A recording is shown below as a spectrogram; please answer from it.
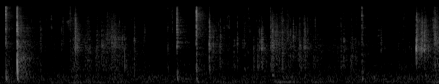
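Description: Fingertips and nails crush, pinch and rake through a pile of small, brittle, dried soap curl fragments on an orange surface. Bright, dry crunching and crinkling comes with sharp snaps and almost no low end.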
